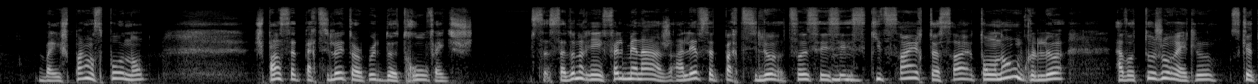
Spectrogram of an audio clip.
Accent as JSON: {"language": "French", "town": "Val-d'Or", "region": "Quebec", "country": "Canada", "said": "c'est peut-être parce que je viens de Val-d'Or. Tu sais, à Val-d'Or, il y a beaucoup de mines. C'est un milieu minier."}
